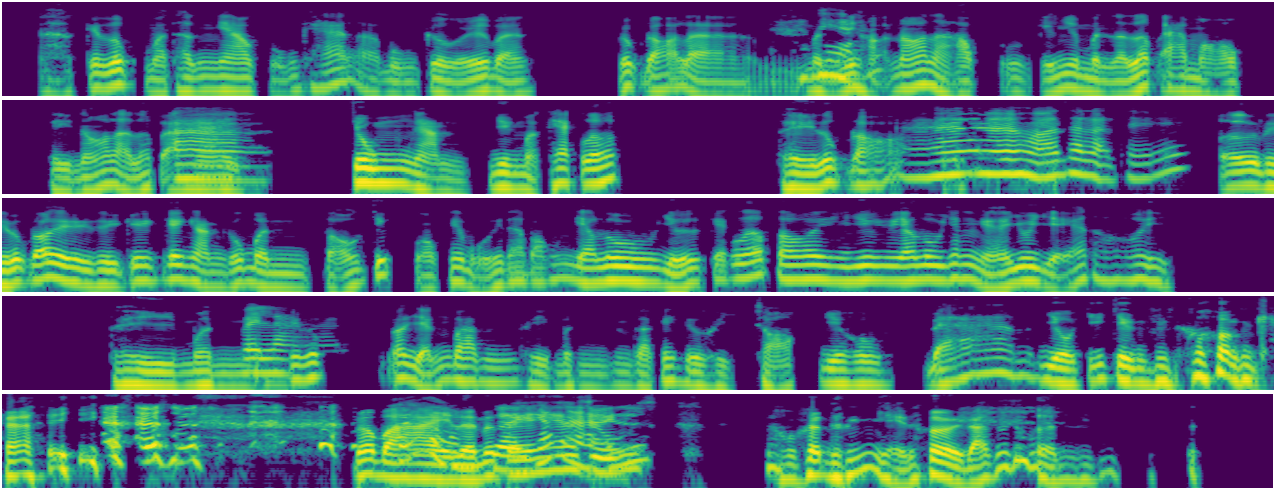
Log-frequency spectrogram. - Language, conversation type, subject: Vietnamese, podcast, Theo bạn, thế nào là một người bạn thân?
- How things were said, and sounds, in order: other background noise; laughing while speaking: "nó cái"; laugh; chuckle; laughing while speaking: "nó đứng dậy nó đòi đánh mình"; laugh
